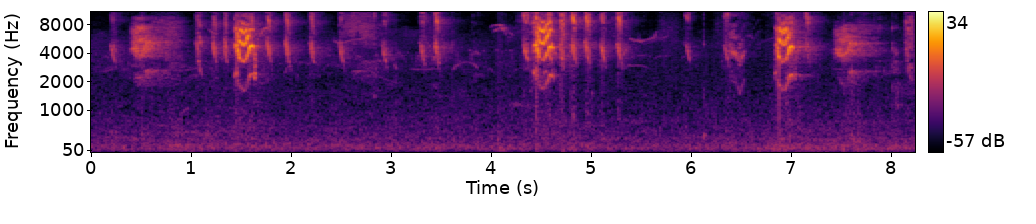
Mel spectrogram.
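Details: Double-collared seedeater ('coleiro tui tui') song with a female calling, played to stimulate a male to sing: bursts of buzzy high chirps and sharp rising notes roughly every three seconds, with short pauses between phrases.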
